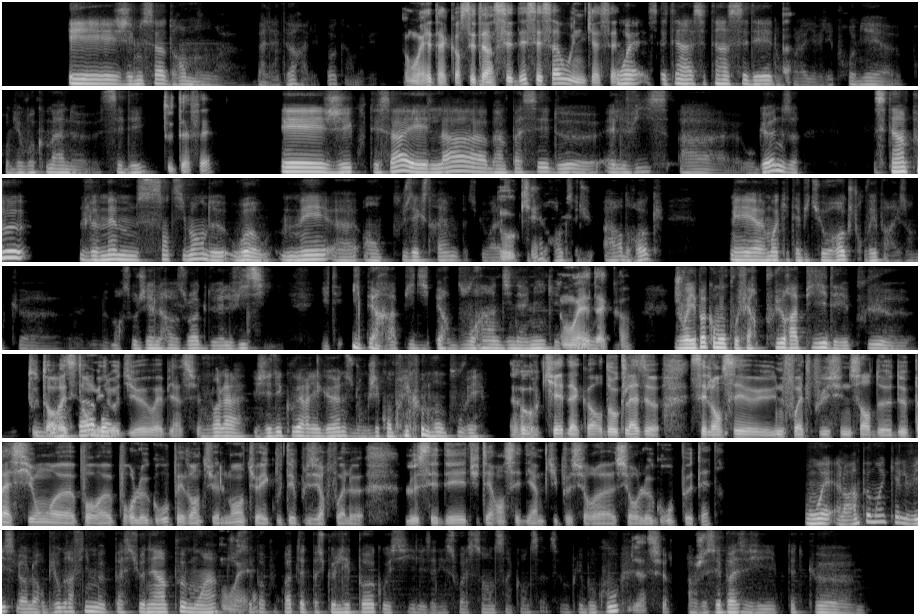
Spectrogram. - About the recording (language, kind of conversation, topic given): French, podcast, Quelle chanson t’a fait découvrir un artiste important pour toi ?
- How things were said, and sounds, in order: unintelligible speech; other background noise; tapping; laughing while speaking: "comment"; laughing while speaking: "O OK"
